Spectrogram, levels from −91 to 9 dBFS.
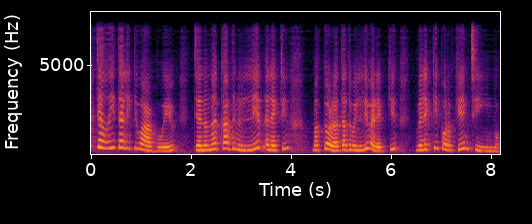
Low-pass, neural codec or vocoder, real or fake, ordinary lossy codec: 7.2 kHz; codec, 16 kHz, 0.2 kbps, FocalCodec; fake; none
